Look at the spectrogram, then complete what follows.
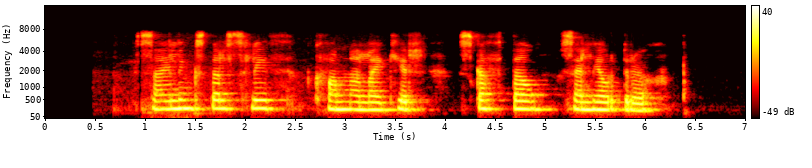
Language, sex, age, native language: Icelandic, female, 40-49, Icelandic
